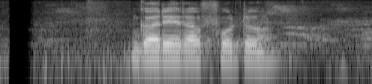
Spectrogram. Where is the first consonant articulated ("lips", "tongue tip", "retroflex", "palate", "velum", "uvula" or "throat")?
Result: velum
